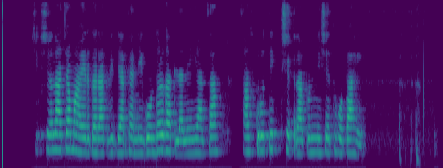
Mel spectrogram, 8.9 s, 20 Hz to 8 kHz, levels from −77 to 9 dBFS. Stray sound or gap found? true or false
true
